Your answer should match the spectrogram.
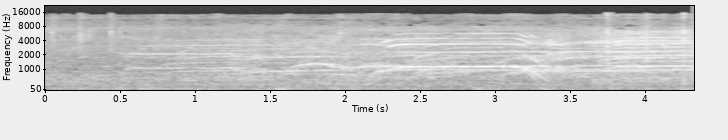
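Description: Audience cheering and shouting, many high voices overlapping and growing louder after the first second.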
